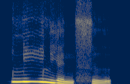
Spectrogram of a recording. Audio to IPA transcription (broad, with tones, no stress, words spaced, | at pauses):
li˥ljɛ˨n sɹ̩˥˩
